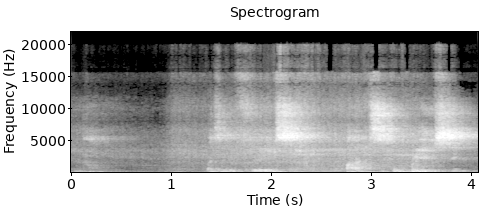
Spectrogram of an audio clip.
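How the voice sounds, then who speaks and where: A man's voice: medium pitch, sing-song, slow, far from the mic, noisy background. A man with a Brazilian Portuguese accent, preaching a Bible study sermon and asking his congregation questions. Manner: asks the congregation questions and prompts them to answer aloud. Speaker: pastor. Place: church hall. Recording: very echoey hall, voice from afar.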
